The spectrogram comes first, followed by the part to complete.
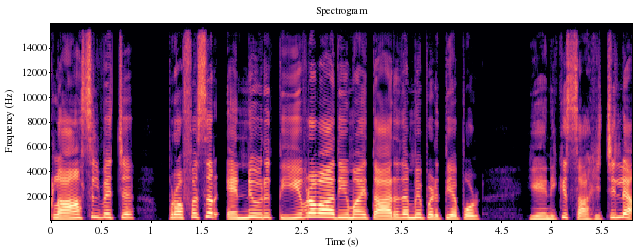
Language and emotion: Malayalam, angry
